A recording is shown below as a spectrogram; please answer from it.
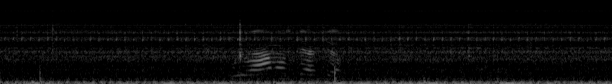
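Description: Engine idling with a steady low rumble, and a short stretch of someone talking about halfway through.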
